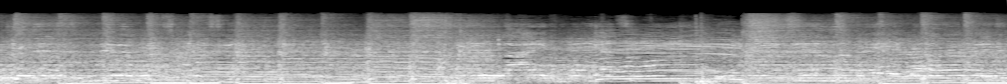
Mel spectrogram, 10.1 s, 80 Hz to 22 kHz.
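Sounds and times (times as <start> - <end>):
bass line: 0.0 - 10.0
electric guitar: 0.0 - 10.0
drum hits: 6.7 - 8.6.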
